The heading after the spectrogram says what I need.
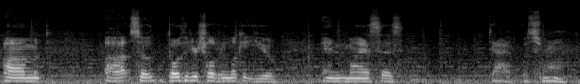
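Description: A man's voice: on the high side, steady tone, over music. Man narrating as game master. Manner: quick, hesitant with fillers.

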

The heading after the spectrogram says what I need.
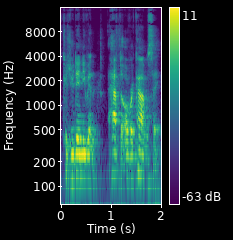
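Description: A man's voice: medium pitch, fast talker. A man, giving blunt dating advice in a casual monologue full of slang and repetition. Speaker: dating commentator.

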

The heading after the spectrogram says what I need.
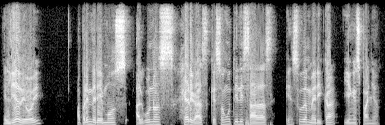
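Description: Slow, deliberate man teaching words. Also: medium pitch, dry recording. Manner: repeats each word slowly and clearly, then translates. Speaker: language teacher. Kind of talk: slow, careful vocabulary lesson.

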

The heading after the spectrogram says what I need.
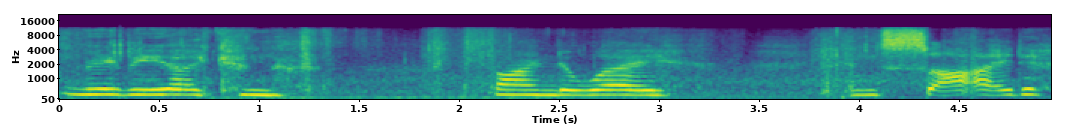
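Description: This outdoor clip has a vlogger exploring ruins in the woods near a river and bridge, speaking without a script in a hesitant, level-toned, mid-range voice. The sound comes from a handheld camera mic with the operator behind it, and it's noisy with ambience and passing vehicles.

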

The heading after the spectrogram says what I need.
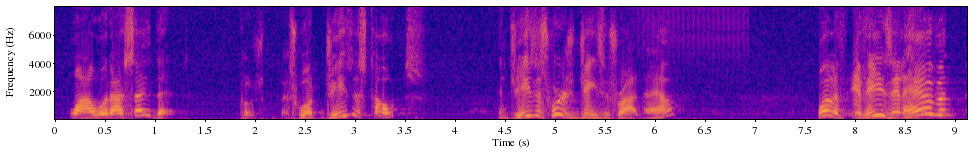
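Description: High-voiced older preacher. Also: male voice, fairly bright tone, poor audio. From South Carolina. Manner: call-and-response preaching, asks the congregation questions. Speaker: pastor. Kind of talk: sermon.

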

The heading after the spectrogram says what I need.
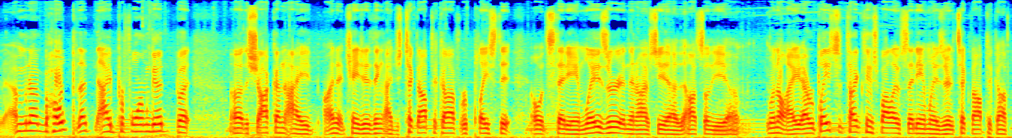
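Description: A man's voice: mid-range voice, brisk, darkish tone. A young man doing casual, slangy video game commentary, with a slight lisp from tightened braces. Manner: informal slangy bro-style talk. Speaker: gaming YouTuber.

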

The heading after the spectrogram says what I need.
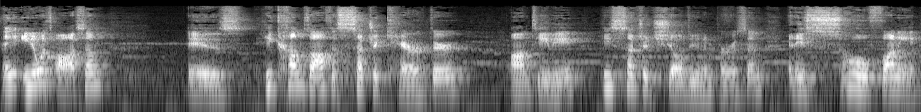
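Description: A man's voice: a little high, lively intonation, a little slow, vocal fry, sharp tone. A man chatting casually while he plays a video game, telling rambling stories with many restarts. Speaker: gaming streamer. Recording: echoey room with faint game music.

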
